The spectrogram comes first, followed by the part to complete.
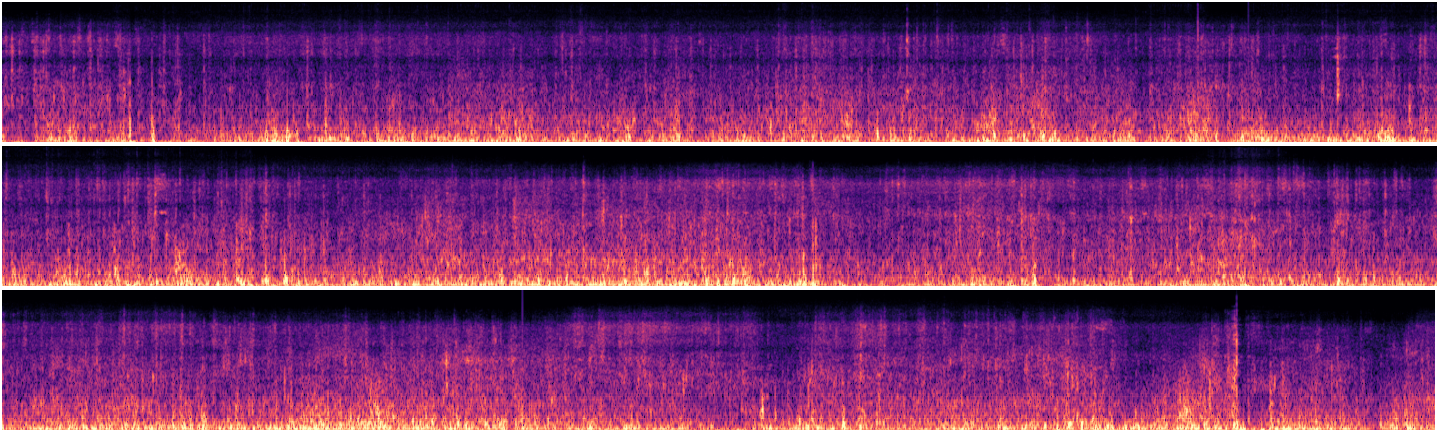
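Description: Wind buffeting an action camera's microphone at riding speed, over the steady rumble of mountain bike tyres rolling on a dirt trail covered in dry leaves. Small clicks and rattles from the bike run through it.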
